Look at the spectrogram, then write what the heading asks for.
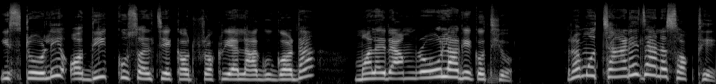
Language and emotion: Nepali, happy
